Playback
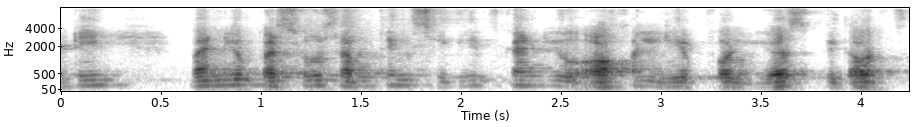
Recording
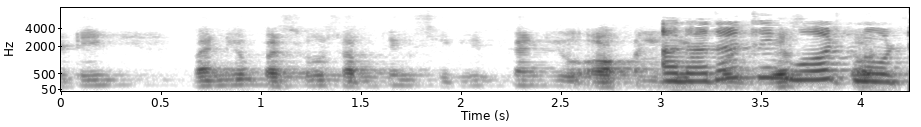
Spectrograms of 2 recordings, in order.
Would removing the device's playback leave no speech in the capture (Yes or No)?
No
